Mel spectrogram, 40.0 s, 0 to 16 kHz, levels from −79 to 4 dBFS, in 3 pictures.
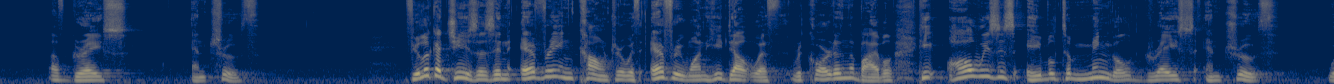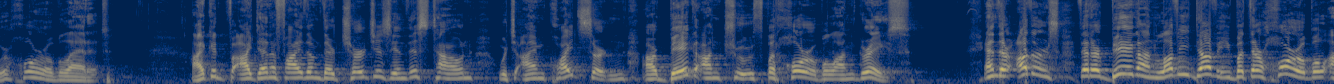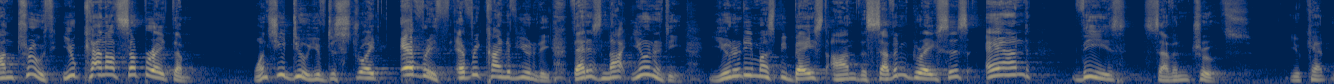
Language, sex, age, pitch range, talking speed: English, male, 50-69, 125-210 Hz, 155 wpm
